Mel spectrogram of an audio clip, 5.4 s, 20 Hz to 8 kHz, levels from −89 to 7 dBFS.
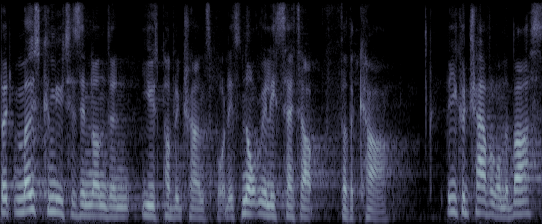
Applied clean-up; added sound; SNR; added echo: none; none; none; none.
